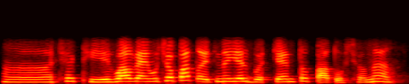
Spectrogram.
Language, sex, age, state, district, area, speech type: Kashmiri, female, 30-45, Jammu and Kashmir, Kulgam, rural, conversation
